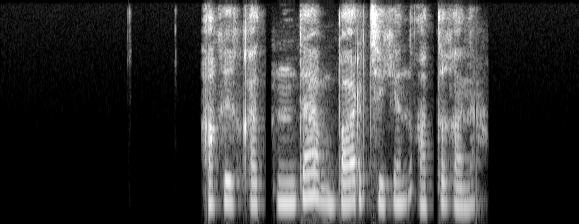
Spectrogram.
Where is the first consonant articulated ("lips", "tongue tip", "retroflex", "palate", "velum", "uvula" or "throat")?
uvula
